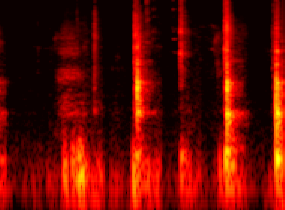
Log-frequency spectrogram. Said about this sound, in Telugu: అల్లం వెల్లుల్లి పేస్ట్ అవన్నీ నూరి పెట్టుకుంటున్నాను రెడీగా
